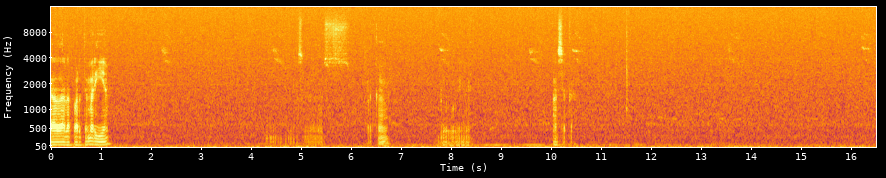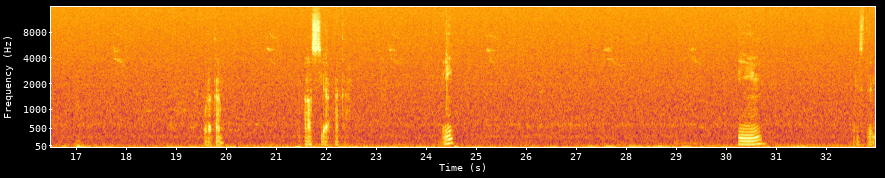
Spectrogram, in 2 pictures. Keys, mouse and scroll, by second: 3.0 click, 6.8 click, 9.5 click, 12.0-12.6 ctrl+scroll up 2, 16.1 click, 17.5 click, 19.8 click, 22.2 click, 25.2-25.7 ctrl+scroll down 2, 30.8 click.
